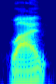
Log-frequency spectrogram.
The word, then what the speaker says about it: 丸: In today's video, we'll teach you the Chinese character for pill pronunciation. Wan.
